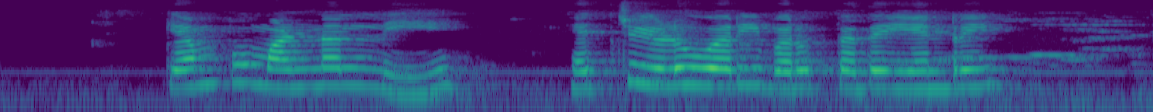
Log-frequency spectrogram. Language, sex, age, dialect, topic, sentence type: Kannada, male, 31-35, Central, agriculture, question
